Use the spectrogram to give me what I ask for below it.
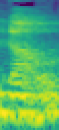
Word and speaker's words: Taoism: Taoism, meskipun tulisannya pakai T, Taoism, dibacanya Dao, Taoism, ini akar pemikiran tradisional, filosofis tradisional Cina, bahwa manusia memiliki dua jiwa yang disebut dengan Gun dan Po.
